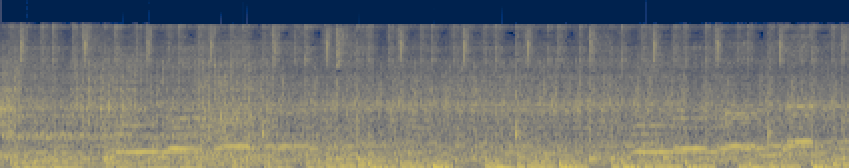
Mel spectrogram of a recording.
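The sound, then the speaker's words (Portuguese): A car engine runs steadily as the car drives through the park of Chambord, a loud continuous rumble with a mid-pitched drone and some faint rattling, holding level throughout with no talking. “Daí a gente vai agora nesse carro aqui.”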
